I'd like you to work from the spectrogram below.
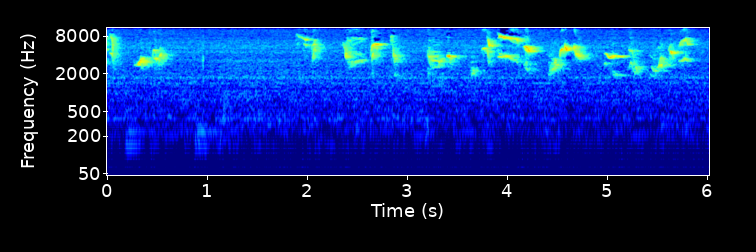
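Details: Caged Eurasian blackcap's autumn song recorded indoors on 1 October 2017; a couple of opening chirps, a short quiet spell, then a quick sequence of bright, clear whistled and chipping notes.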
